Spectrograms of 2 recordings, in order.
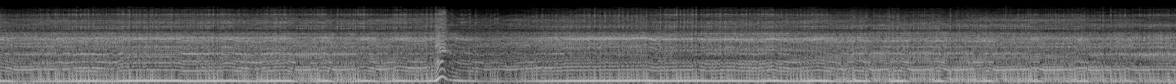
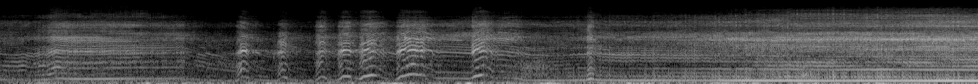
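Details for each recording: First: Small nitro RC engine during break-in, at idle, with a buzzy tone that swells and sags rhythmically; low-speed mixture slightly too lean, and the idle had just been backed off. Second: Small nitro RC engine during break-in blips with quick throttle stabs, then settles into a steady, even high-pitched idle; normal idle.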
